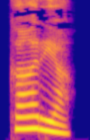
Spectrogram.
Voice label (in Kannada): "ಖರೆಯ", Kannada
